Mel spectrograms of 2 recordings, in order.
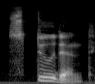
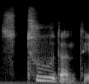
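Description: First: The t after s is unaspirated, like 스뜨. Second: The t after s is aspirated, like 스트. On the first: The speaker calls it right. "student 약간 이렇게 발음합니다" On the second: The speaker calls it wrong. "student 이렇게 안 하고"

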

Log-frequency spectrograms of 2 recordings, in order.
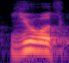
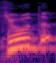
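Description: First: Both words are said fully as separate syllables. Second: The two words are shortened into one syllable. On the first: "or you would" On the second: "как сокращенно"

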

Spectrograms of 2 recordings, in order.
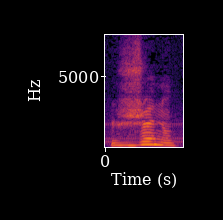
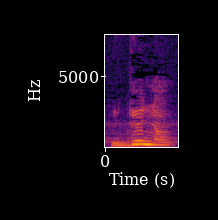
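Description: First: The word begins with a soft J sound. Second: The word begins with a hard G sound. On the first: The speaker calls it wrong. "sans le U, en fait, je vais le lire genon" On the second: The speaker calls it right. "le mot guenon"

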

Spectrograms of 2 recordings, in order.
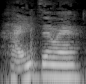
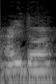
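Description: First: It is said in a put-on girl voice. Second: It is said in his normal voice.

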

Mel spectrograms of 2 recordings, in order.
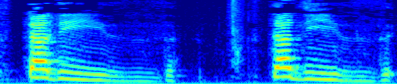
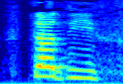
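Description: First: The word ends in a buzzing z sound. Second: The word ends in a hissing s sound. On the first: The speaker calls it right. "그래서 studies 이렇게 되고요" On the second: The speaker calls it wrong. "아니고"

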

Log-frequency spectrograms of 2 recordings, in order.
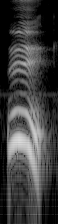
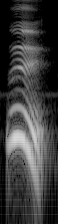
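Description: The two takes are said the same way.

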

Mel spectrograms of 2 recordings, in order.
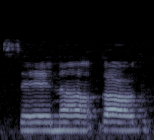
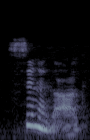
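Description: First: The word is said in a flat robot voice. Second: The word is said in a normal voice. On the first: "Can you say it in a robot voice?" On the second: "I want you to say the word synagogue"

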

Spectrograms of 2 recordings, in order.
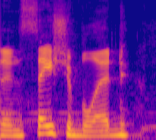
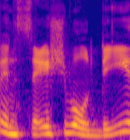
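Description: First: The D is merged into one word ending '-bled'. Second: The final D is said as a separate letter. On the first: The speaker calls it wrong. "That makes a lot more sense than Insatiabled" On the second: The speaker calls it right. "Is your name Insatiable D?"

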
